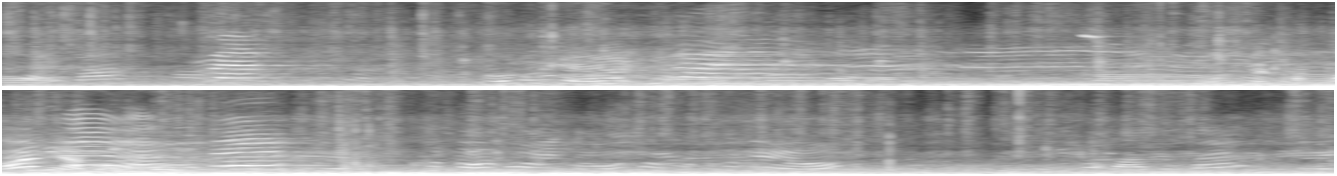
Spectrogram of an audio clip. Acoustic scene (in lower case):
residential area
